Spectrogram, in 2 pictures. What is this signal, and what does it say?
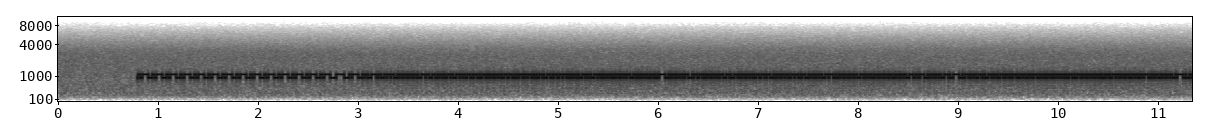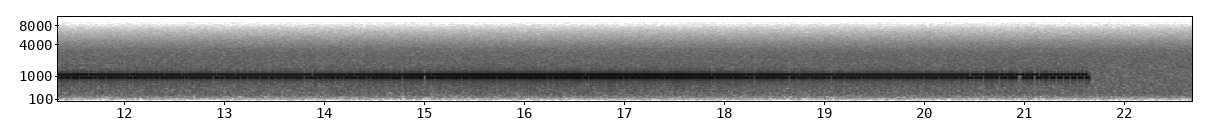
NAVTEX (SITOR-B), 100 baud, 170 Hz shift, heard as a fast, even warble, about 1000 Hz centre. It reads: GCEOU 7MTYO P4A5C 1MA23 G3VA9 1E736 0G2TT 7J1O5 5BTPC U5WLL 7P7X4 8UR0Y I2NAF RLG8Q GJOIQ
